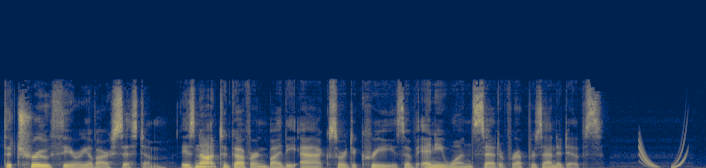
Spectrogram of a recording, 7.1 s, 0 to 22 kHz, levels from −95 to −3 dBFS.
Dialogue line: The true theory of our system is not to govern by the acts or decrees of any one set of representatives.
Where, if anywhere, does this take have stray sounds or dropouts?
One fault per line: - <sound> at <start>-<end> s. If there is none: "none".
- chirp at 6.4-6.9 s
